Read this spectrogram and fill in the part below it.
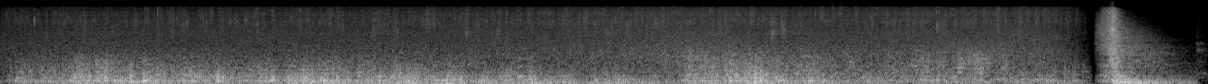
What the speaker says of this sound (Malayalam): മരുഭൂമിയിൽ മഴ പെയ്തപ്പോൾ ഗൾഫിലെ പെരുമഴക്കാലം.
